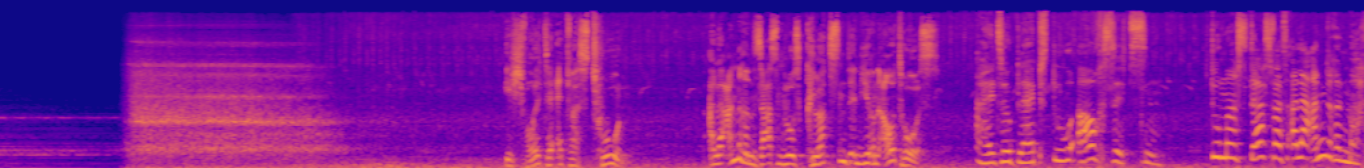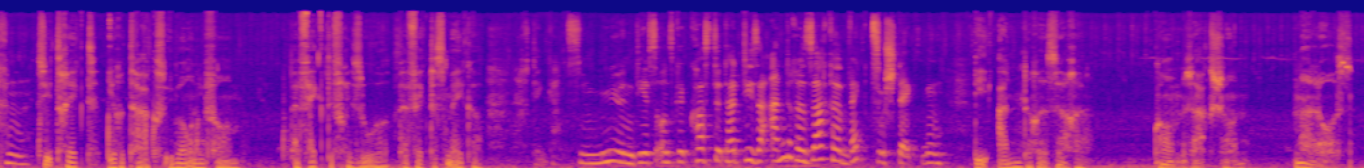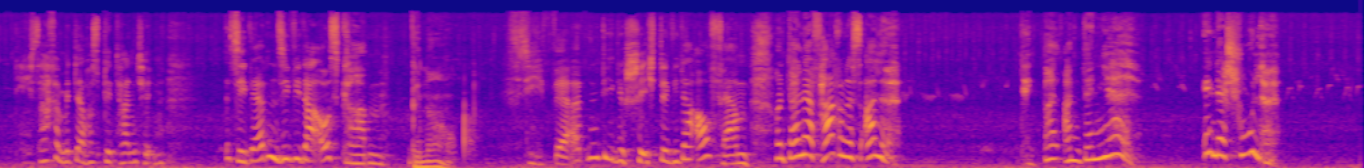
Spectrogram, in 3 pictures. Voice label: Hoerspiel, Audio Drama (Hörspiel), German; NDR Hörspiel Wonder Valley

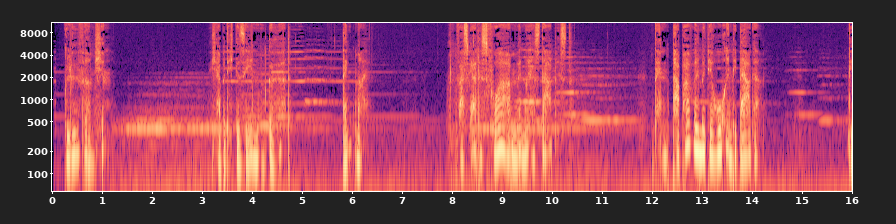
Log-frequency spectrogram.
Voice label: erzaehlung

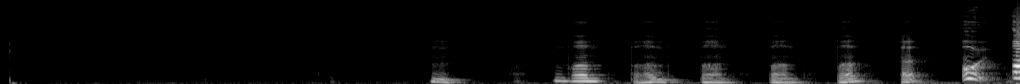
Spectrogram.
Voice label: Zeichentrick, Trick, German; Zeichentrick Demo

